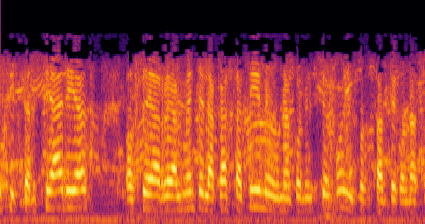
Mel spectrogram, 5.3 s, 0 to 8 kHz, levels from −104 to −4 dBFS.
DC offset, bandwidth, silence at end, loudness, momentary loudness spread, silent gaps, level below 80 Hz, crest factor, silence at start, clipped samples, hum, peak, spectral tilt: under 0.1%; 5 kHz; 0 s; -15 LUFS; 8 LU; none; -44 dBFS; 14 dB; 0 s; under 0.1%; none; 0 dBFS; -9 dB/octave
